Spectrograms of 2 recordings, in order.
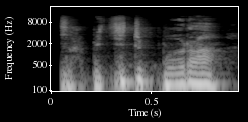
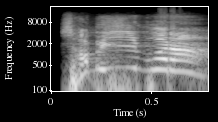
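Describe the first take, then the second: First: The phrase is said quietly and gently. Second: The phrase is said loudly and harshly. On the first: This is the voice of the Spirit within. The speaker calls it right. "அப்படின்னா ஆவியானவர் உங்களுக்குள்ள இன்னும் இருக்கிறார்னு அர்த்தம்" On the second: This is the voice of Satan. The speaker calls it wrong. "அப்படி எல்லாம் கேட்காது. அப்படி கேட்டா சாத்தான்"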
